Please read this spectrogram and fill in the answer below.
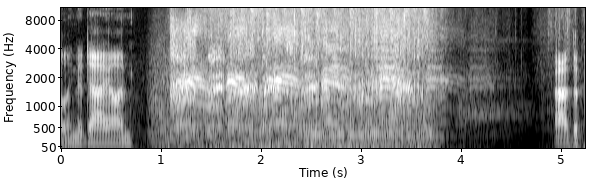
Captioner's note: crows Cawing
